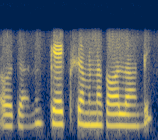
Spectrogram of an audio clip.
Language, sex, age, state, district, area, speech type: Telugu, female, 18-30, Andhra Pradesh, Annamaya, rural, conversation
